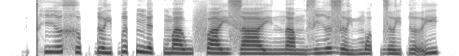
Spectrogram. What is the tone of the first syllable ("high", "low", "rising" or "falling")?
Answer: rising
